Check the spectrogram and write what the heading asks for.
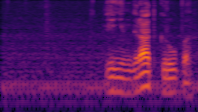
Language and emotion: Russian, neutral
